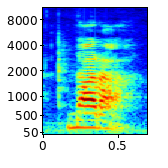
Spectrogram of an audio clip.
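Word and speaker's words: 나라: a vowel and hiet, it's gonna be the R sound. So examples of that would be nara. So nara means country. So in this word, it's an R.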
